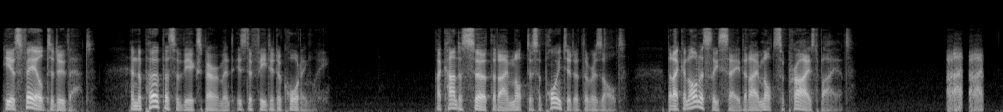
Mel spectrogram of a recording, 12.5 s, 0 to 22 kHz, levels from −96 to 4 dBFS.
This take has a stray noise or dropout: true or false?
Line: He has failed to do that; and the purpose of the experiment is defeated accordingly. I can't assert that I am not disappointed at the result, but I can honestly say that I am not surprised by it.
true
